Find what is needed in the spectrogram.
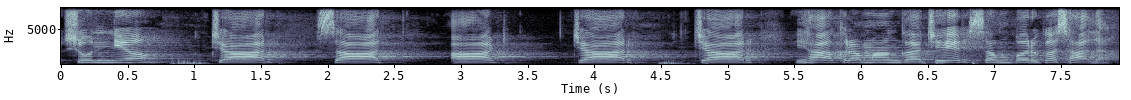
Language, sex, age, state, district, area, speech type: Goan Konkani, female, 18-30, Goa, Pernem, rural, read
